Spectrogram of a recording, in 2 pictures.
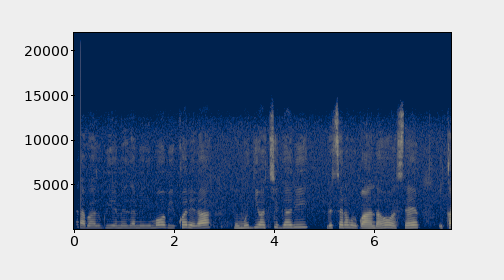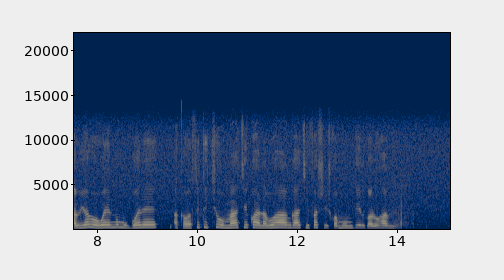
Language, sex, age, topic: Kinyarwanda, male, 18-24, government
